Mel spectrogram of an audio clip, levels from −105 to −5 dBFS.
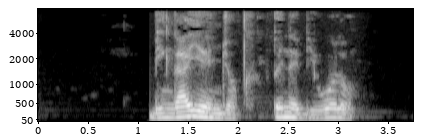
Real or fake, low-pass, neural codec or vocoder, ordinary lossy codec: real; 7.2 kHz; none; MP3, 64 kbps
